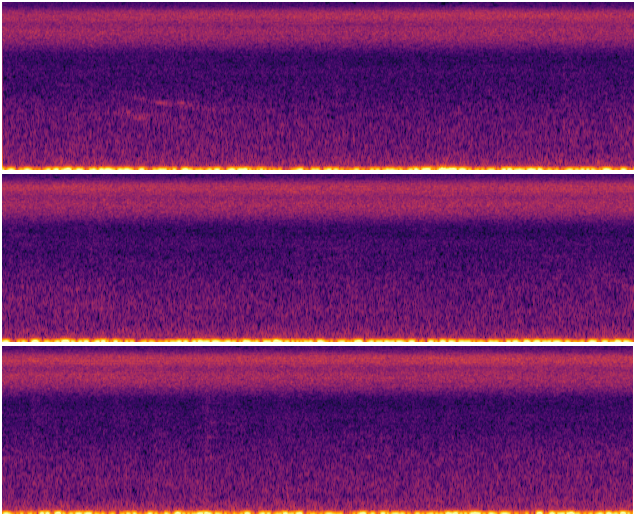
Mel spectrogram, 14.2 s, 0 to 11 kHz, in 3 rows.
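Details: Cicadas singing on a summer afternoon, 1 PM, 28 July 2021, in suburban Nisshin near Nagoya, Japan: a continuous shrill buzzing wash persists unbroken behind heavy low-pitched walking and traffic rumble.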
